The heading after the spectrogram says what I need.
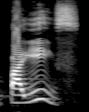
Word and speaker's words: país: e da palavra pais quando eu divido país o is ficam em sílabas separadas certo então eu preciso acentuar para dizer que a pronúncia é país quando eu pronuncio pais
